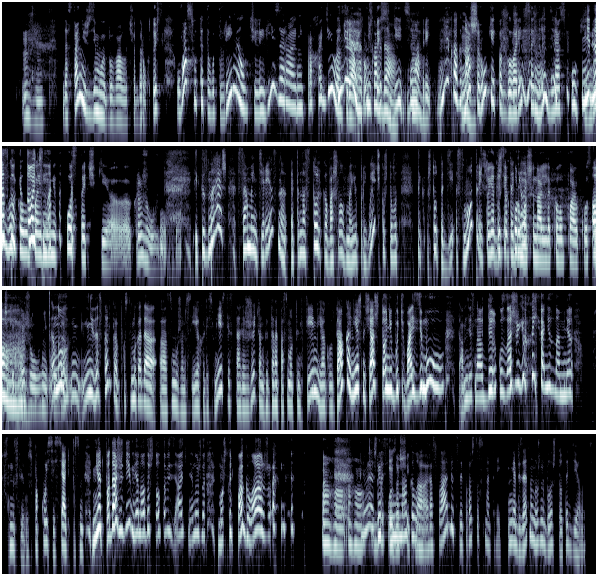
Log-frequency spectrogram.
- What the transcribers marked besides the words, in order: laugh; laughing while speaking: "Не для скуки точно"; chuckle; tapping; lip smack; laughing while speaking: "зашью"; put-on voice: "Нет, подожди, мне надо что-то взять. Мне нужно, может хоть, поглажу"; laugh
- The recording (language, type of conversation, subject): Russian, podcast, Как тебе запомнились семейные вечера у телевизора?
